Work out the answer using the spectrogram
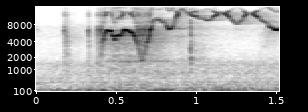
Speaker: if you can hear that squeak sound that means you're getting a really good cut on the material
